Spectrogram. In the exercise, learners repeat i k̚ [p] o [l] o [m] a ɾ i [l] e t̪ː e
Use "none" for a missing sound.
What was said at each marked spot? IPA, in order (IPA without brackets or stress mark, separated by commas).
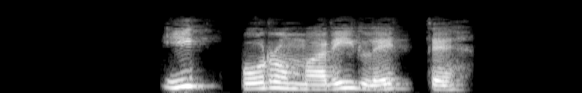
p, ɾ, m, l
